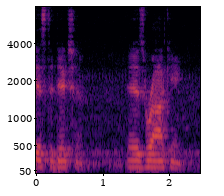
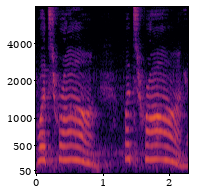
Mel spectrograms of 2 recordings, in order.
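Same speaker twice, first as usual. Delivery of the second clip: put-on much higher girl's voice asking what's wrong; concerned little girl; 11 semitones higher, much slower than usual. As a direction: ask like a worried preschool girl. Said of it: "she's like".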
